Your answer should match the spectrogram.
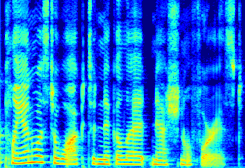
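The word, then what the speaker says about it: Nicolet: was to walk to Nicollet National Forest that could be nicolay I've heard it pronounced both ways this is where they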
